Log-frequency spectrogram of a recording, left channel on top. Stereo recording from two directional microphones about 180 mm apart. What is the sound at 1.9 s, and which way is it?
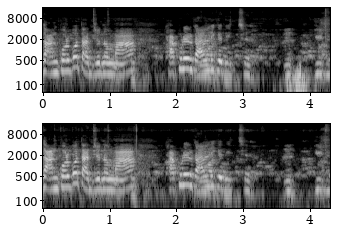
Speech, 25° left (ahead or behind).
